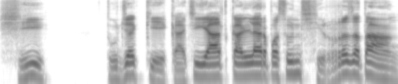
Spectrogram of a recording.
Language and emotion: Goan Konkani, disgusted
